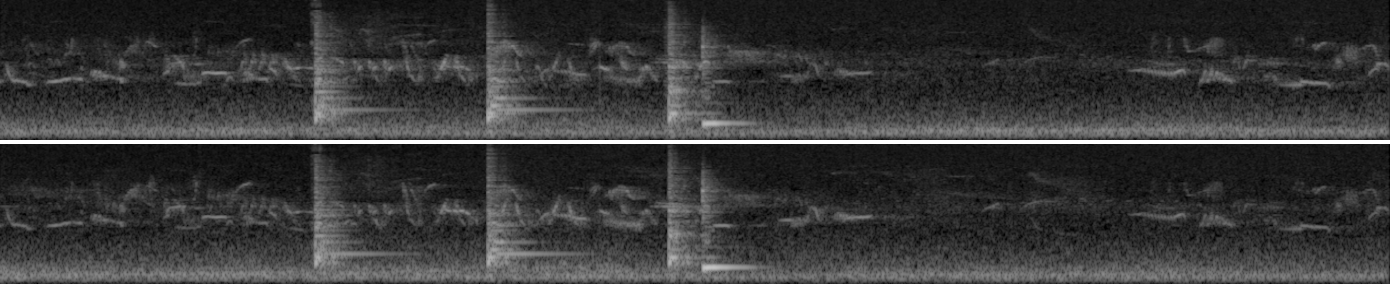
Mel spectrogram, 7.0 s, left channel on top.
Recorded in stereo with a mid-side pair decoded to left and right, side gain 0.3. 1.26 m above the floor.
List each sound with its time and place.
1.6 s tapping: straight ahead, 6 m
3.5 s a cowbell: 45° right, 0.7 m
